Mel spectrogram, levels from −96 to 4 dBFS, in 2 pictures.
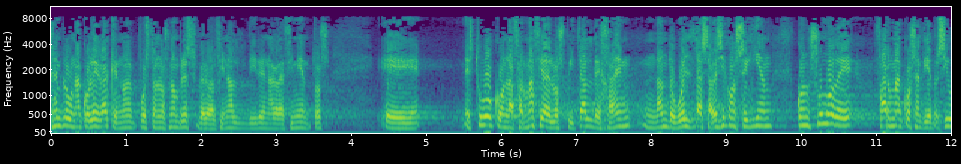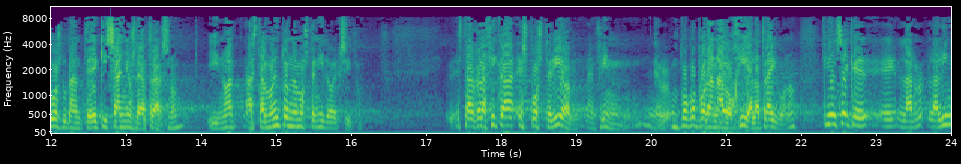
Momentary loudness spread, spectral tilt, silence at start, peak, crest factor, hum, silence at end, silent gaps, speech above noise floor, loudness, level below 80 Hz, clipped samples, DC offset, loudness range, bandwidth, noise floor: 11 LU; -3.5 dB/octave; 0 s; 0 dBFS; 14 dB; none; 0 s; none; 31 dB; -14 LUFS; -48 dBFS; under 0.1%; under 0.1%; 4 LU; 8.8 kHz; -44 dBFS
